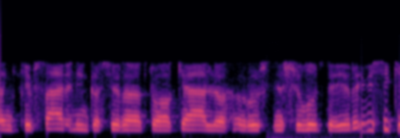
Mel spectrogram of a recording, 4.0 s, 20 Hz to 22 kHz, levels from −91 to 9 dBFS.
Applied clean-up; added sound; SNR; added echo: none; none; none; none.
